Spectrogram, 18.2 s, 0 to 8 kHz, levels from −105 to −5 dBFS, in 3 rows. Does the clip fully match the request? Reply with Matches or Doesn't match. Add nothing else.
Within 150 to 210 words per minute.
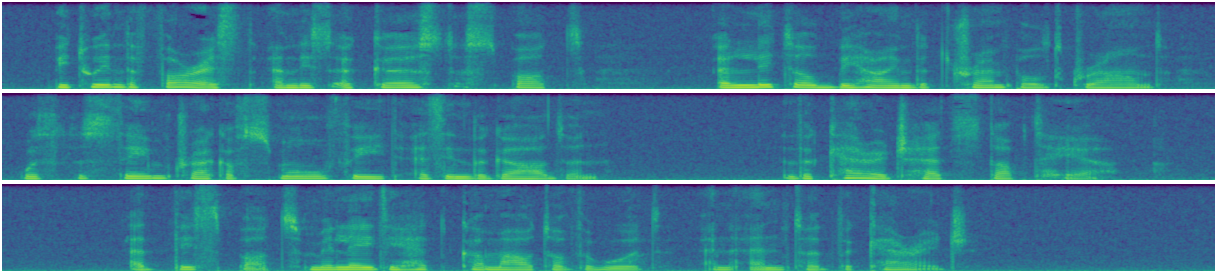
Doesn't match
